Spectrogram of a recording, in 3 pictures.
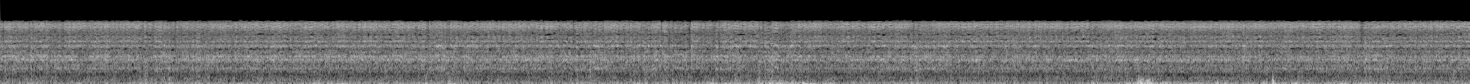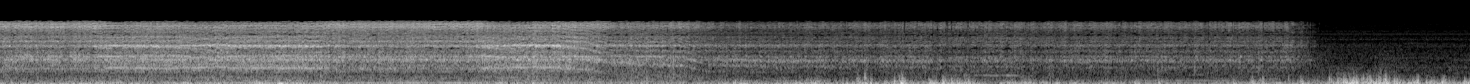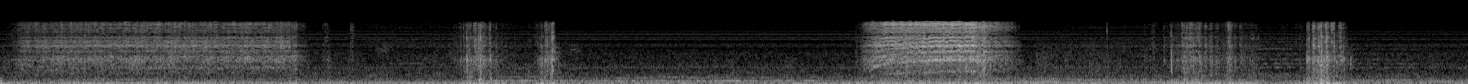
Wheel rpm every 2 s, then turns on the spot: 200, 200, 200, 200, 200, 200, 200, 200, 200, 200, 150, 70, 70, 60, 10, 60, 20, 10, 0, 80, 10, 10.
34-36 40-44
